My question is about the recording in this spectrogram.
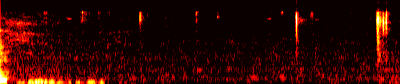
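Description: Faint handling of a small plastic action figure: a soft low rub in the first second, then a sharp click about three seconds in and two more just before the end.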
